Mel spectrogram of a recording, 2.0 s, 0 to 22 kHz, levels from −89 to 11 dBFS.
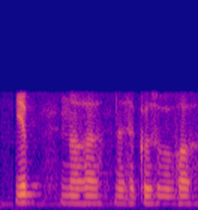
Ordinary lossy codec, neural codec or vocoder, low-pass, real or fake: none; none; 3.6 kHz; real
